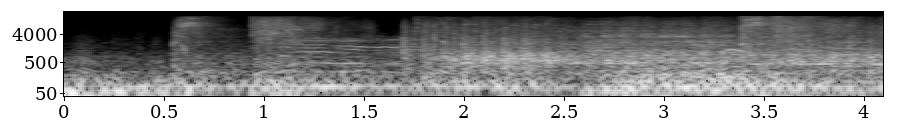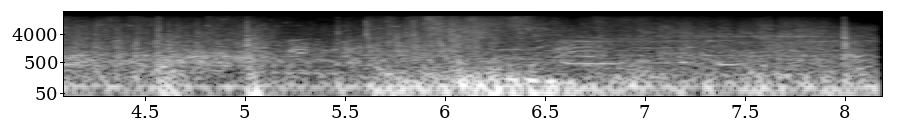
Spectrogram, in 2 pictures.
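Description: Electric blasts crackle and zap.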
